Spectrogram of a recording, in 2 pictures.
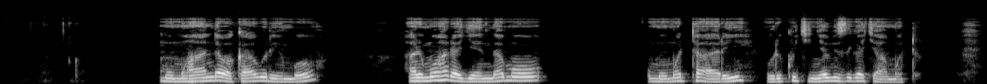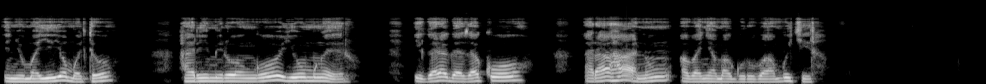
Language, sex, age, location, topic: Kinyarwanda, male, 25-35, Nyagatare, finance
